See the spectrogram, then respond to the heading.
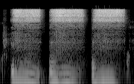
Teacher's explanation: They are pronounced in the same place of articulation. s z The only difference is z vibrates and s doesn't.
